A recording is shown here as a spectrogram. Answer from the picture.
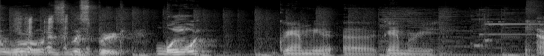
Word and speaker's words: Gramarye: something test right now it's pronounced grammary okay all right then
